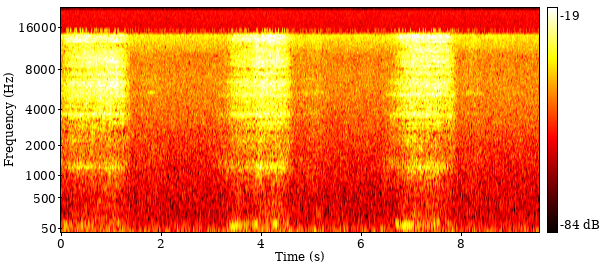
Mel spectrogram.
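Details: Person sleeping in bed beside someone who can't sleep: three low, rumbling snores with a breathy hiss, about every three seconds, roughly 20 breaths a minute; steady snoring.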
